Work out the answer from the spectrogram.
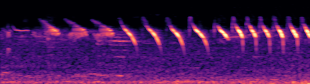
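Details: Canary song with good phrasing, meant as master tutoring for young birds: high sweeping slurred notes that speed up into a rapid, loud, regular series of sharp descending chips.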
